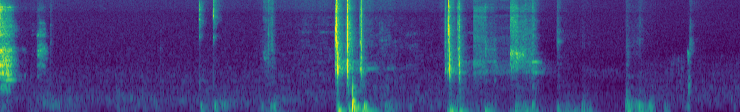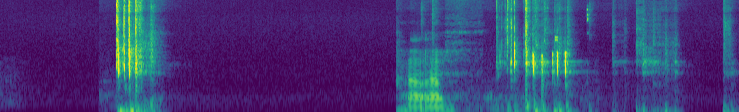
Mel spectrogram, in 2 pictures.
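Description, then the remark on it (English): Computer keyboard typing in irregular bursts, with clustered clicks and taps separated by short pauses, moderately loud, with no voices present. “You can hear my keyboard, I'm sorry, but...”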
